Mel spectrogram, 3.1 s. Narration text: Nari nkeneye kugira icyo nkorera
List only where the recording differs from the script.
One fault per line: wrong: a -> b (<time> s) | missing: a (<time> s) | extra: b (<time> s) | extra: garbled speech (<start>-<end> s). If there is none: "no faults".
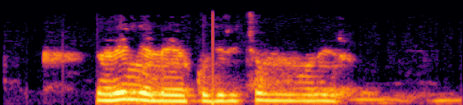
no faults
